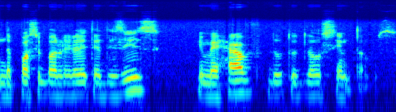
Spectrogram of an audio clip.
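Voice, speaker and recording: A man with a non-native accent talks at a fairly quick pace and fairly high pitch, recorded with a dry, close sound and no echo. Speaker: tech tutorial YouTuber. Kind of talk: casual screen-share tutorial talk.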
